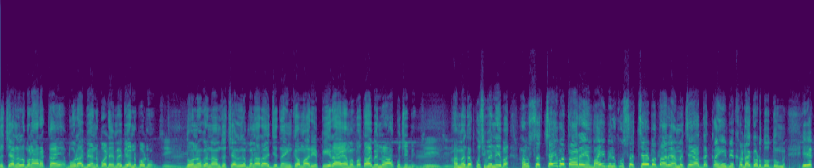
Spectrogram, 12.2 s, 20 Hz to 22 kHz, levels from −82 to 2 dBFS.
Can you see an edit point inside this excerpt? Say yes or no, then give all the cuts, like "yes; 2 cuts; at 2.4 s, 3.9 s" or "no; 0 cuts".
no; 0 cuts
